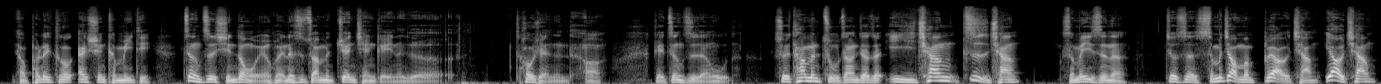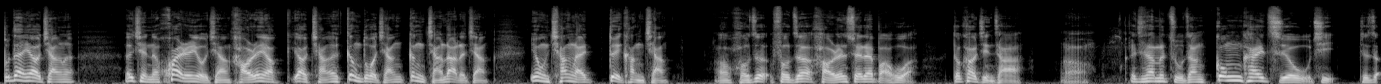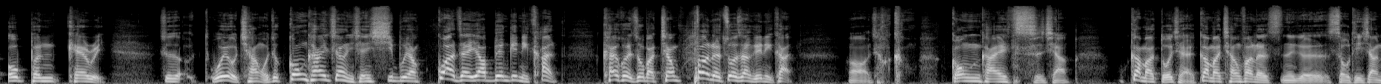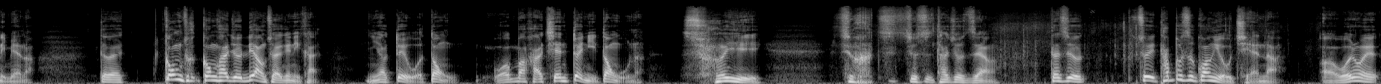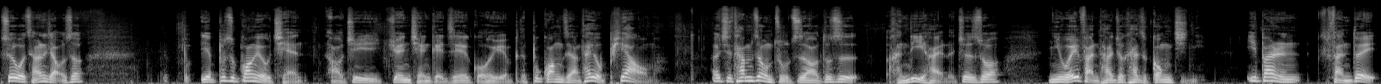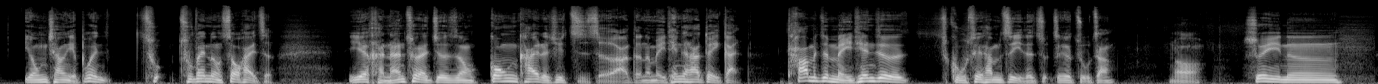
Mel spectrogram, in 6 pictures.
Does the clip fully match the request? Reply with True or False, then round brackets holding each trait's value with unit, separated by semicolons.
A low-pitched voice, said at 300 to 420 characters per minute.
False (115 Hz; 290 characters per minute)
